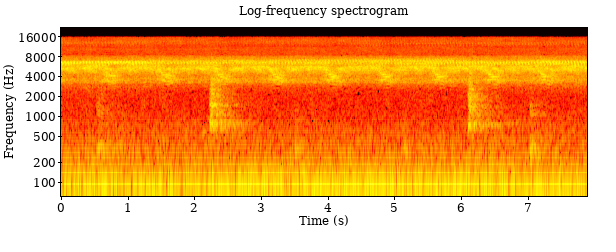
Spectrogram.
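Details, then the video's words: Rural evening ambience of crickets near a rusty, broken farm windmill, their shrill chirps pulsing evenly and without pause, with a few soft broadband clunks in the background. "Evening Cricket Sound"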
